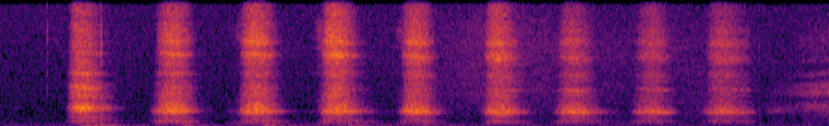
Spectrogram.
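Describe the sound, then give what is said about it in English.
Short out-breath puffs in a breathing exercise, nine quick airy bursts that empty the lungs in a steady, even rhythm, fairly quiet and alone. “just empty your lungs of air on the out-breath with short puffs.”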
